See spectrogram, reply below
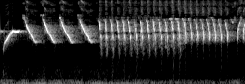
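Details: Canary (Serinus canaria) song, used to communicate and attract a mate: about four falling whistled slurs, each about a quarter-second apart, then a fast, bright trill of paired notes.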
